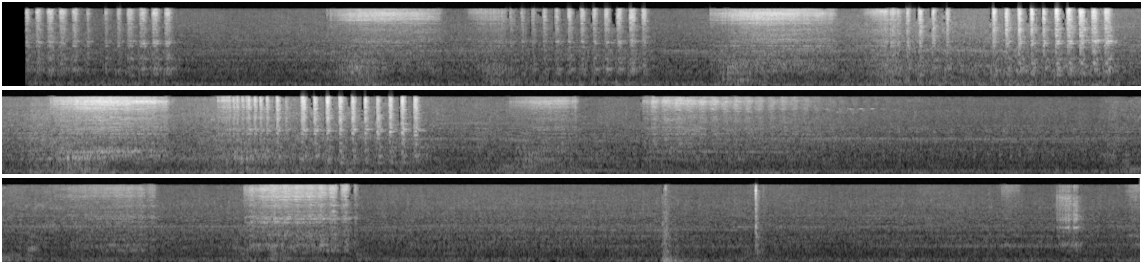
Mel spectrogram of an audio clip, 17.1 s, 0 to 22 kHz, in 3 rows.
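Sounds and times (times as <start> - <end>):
fast ratchety creaking: 0.1 - 0.9, 1.8 - 9.7.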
